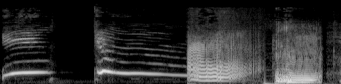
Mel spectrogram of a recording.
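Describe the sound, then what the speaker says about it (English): A voiced fart blast attack from Peekapoo in a video game, two loud buzzy raspy bursts following a high cartoonish sung voice, each burst about half a second and close up. "Peekapoo, use a fart blast."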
